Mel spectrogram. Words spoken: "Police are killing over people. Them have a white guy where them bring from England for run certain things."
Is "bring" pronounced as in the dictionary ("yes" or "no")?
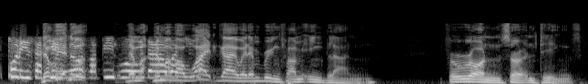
yes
